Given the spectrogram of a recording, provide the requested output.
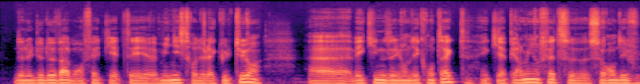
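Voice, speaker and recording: A man with a very deep, low pitch and a dark, mellow tone is heard in a very clean recording with a silent background. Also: dry, close sound with no echo. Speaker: former association president. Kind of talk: podcast conversation.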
